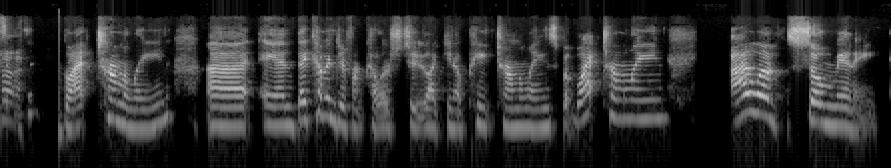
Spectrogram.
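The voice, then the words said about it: East Texas accent. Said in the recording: “That's my East Texas accent”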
